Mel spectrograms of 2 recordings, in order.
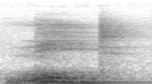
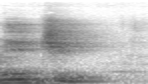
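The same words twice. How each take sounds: First: It ends cleanly on the D sound. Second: It ends with an added vowel, Brazilian-style.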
